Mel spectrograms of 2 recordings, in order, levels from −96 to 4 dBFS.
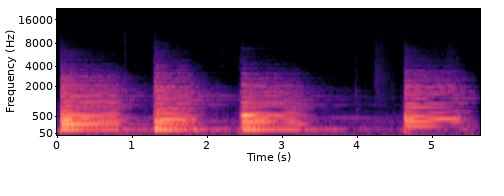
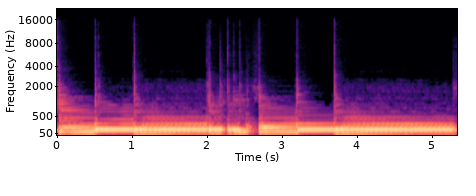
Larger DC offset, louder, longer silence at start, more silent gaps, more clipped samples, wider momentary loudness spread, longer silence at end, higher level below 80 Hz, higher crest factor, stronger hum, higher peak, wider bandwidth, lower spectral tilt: neither; second, -25 LUFS vs -12 LUFS; about the same, 0.05 s vs 0 s; neither; neither; first, 19 LU vs 3 LU; first, 0.15 s vs 0 s; second, -56 dBFS vs -24 dBFS; first, 20 dB vs 10 dB; neither; second, -6 dBFS vs 0 dBFS; first, 4.9 kHz vs 2 kHz; second, -10.5 dB/octave vs -12 dB/octave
